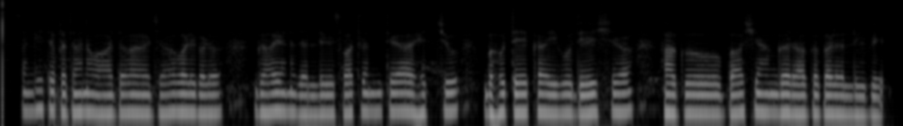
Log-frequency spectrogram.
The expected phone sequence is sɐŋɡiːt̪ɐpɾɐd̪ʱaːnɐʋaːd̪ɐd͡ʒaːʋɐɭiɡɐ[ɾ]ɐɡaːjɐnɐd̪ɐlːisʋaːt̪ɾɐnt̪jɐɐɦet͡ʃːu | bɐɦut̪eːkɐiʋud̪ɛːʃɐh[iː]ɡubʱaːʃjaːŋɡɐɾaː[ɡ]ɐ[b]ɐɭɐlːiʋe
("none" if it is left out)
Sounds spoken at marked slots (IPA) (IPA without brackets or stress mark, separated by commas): ɭ, aː, ɡ, ɡ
